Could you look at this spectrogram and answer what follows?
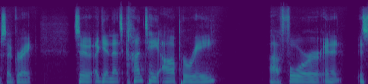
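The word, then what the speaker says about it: Conté à Paris: So again, that's Conte Apiri for and it is spelled Conte a Paris.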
